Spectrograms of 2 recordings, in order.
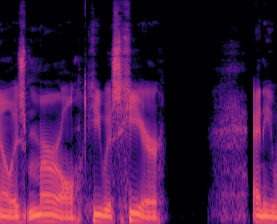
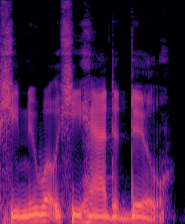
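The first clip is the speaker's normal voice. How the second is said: plain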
